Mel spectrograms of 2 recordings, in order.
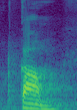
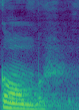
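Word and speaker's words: comb: Friends अगर एम और बी साथ में आते हैं तो बी जो है वो साइलेंट हो जाता है, और हम इसको जब प्रोनाउंस करेंगे तो प्रोनाउंस किया जाएगा कॉम, न कि कोम्ब। अगर आप इसको कोम्ब बोल रहे हो तो वो हो जाएगा गलत, आप इसको बोलोगे कॉम।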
